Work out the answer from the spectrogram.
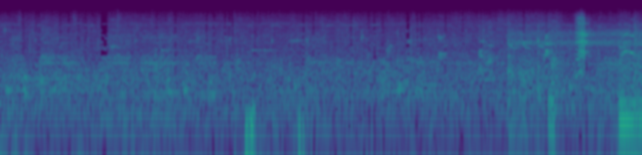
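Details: A flock of Rainbow lorikeets feeding on seed pods in backyard Chinese lantern trees keeps up a dense, shrill chatter of overlapping screechy calls, with a few low thumps and bumps in between.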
